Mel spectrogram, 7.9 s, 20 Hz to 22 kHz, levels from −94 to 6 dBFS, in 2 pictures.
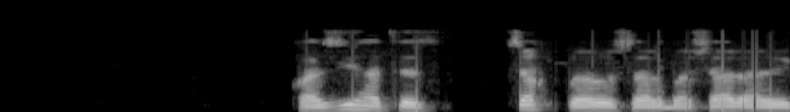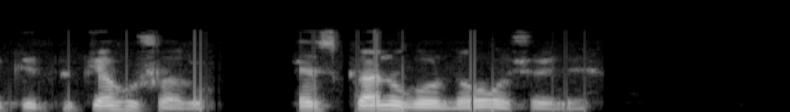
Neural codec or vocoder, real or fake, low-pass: none; real; 7.2 kHz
